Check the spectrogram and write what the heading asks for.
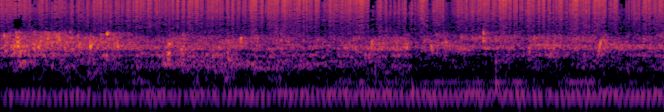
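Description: Faint trickling, bubbling stream water with scattered small ticks, over a steady low hum.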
